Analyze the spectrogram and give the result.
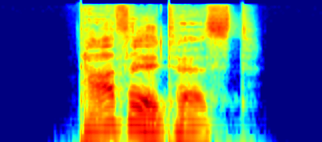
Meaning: inflection of tafeln: 1. second-person singular preterite 2. second-person singular subjunctive II
- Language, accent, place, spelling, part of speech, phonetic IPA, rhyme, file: German, Germany, Berlin, tafeltest, verb, [ˈtaːfl̩təst], -aːfl̩təst, De-tafeltest.ogg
